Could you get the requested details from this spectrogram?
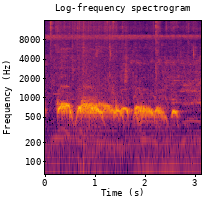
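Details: Spotted doves in a crowded chorus: long, smooth, low coos run together into a near-continuous murmur, ending with one short separate coo, over a thin constant high-pitched hum.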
